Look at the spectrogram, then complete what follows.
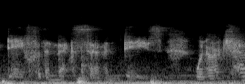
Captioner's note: something banging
